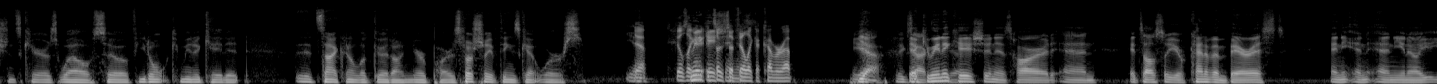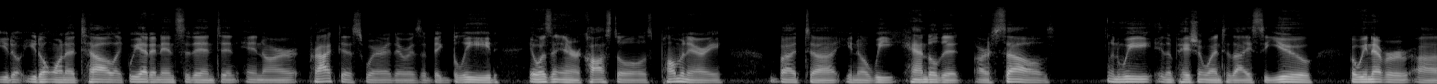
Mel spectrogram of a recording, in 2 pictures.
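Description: From 5.92 to 7.93 s, a section at the wrong speed plays 1.41 times fast, likely a clock mismatch, so speech rises about seven semitones and hurries, unlike a pitch shift that keeps timing.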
